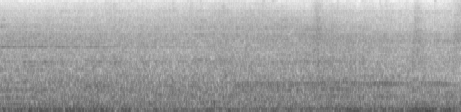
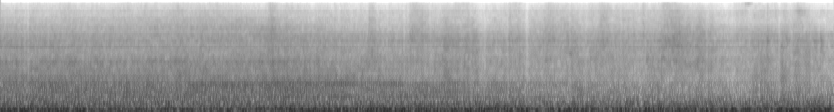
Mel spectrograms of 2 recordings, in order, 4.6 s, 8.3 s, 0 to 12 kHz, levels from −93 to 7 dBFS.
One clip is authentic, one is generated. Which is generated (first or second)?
second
